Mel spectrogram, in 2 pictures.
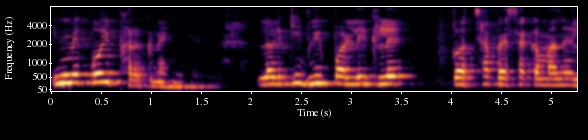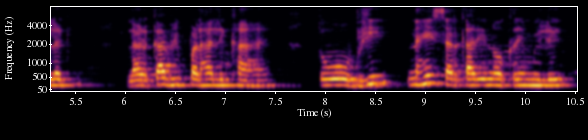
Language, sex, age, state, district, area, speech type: Hindi, female, 45-60, Uttar Pradesh, Ghazipur, rural, spontaneous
